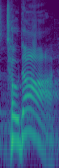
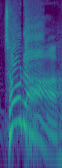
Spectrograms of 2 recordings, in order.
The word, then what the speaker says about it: Todah: It goes, an emphasis on the da. So it's Todah. That's how you say thank you. So God is like, ta-da. And then our response is Todah, right?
